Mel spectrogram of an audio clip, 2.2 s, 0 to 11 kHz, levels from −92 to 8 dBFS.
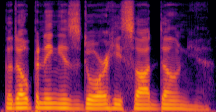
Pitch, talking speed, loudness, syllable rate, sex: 115 Hz, 195 wpm, -16 LUFS, 4.9 syllables/s, male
